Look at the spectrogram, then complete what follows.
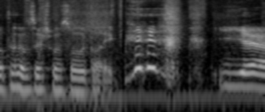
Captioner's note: giggles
